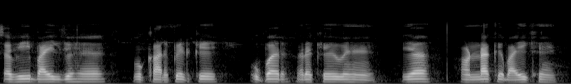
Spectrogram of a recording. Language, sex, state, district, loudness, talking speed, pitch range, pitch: Hindi, male, Jharkhand, Ranchi, -23 LUFS, 170 wpm, 115-125 Hz, 120 Hz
